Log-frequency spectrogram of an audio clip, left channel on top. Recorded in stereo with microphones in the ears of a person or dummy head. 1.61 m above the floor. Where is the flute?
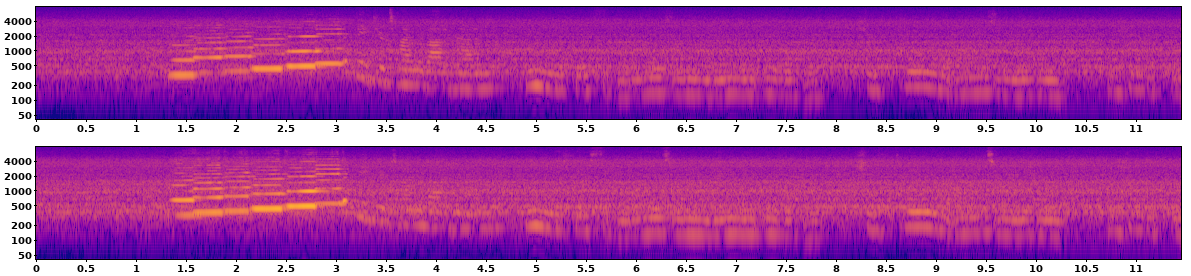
75° right (ahead or behind), 2.5 m.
